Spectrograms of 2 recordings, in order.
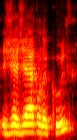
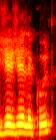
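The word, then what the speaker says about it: Jaeger-LeCoultre: So they pronounce it sometimes Gégère le Coultre, which is very confusing. Ooh. Because Yeah. in French, it's actually Gégé le Coultre.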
